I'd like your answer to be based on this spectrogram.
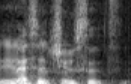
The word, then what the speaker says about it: Massachusetts: Massachusetts, ja, ja. Habe ich richtig ausgesprochen. Ja, du kannst McNamara nicht sagen.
